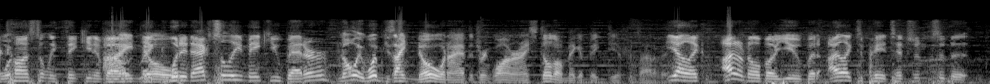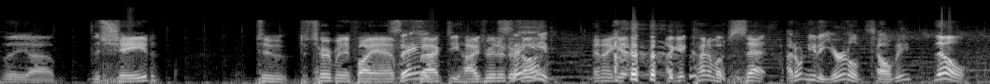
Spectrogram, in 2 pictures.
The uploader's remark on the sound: The guys are live on location at Red Deer Golf Club.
